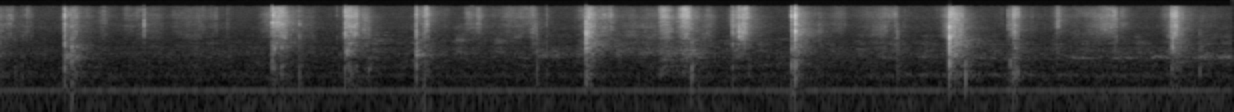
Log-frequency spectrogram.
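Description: A deck of tarot cards being hand-shuffled overhand: a steady run of short soft clicks as packets of cards drop onto the deck, about three a second, over a faint steady low hum.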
